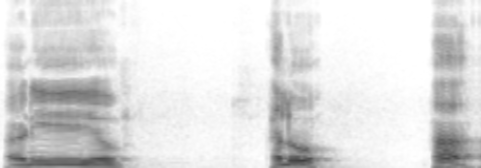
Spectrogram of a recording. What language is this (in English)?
Marathi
